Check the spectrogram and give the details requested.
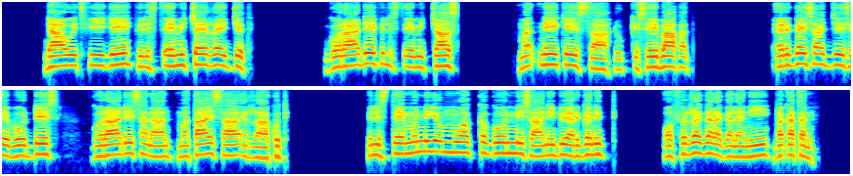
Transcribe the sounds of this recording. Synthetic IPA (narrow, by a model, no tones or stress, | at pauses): d̪aːwɪt̪fiːɡe̞ːfɪlɪst̪ʼeːmɪt͡ʃːɐɪrːɐɛd͡ʒːɛt̪ɛ̥ | ɡɔɾaːd̪e̞ːfɪlɪst̪ʼeːmɪt͡ʃːaːs | mɐnːe̞ːke̞ːsːaːlʊkʼːɪse̞ːbaːfɐt̪ɛ̥ | ʔɛɾɡɐɪsaːd͡ʒːe̞ːs̬ebo̞ːd̪ːe̞ːs | ɡɔɾaːd̪e̞ːsɐnaːnmɐt̪aːɪsaːɪrːaːkʊt̪ɛ̥ | fɪlɪs̬t̪ʼe̞ːmːɔnːɪjɔmːuːɐkːɐɡo̞ːnːɪɪsaːniːd̪ʊɛːɾɡɐnɪt̪ːɪ̥ | ʔɔfɪrːɐɡɐɾɐɡɐlɐniːbɐkʼɐt̪ɐn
